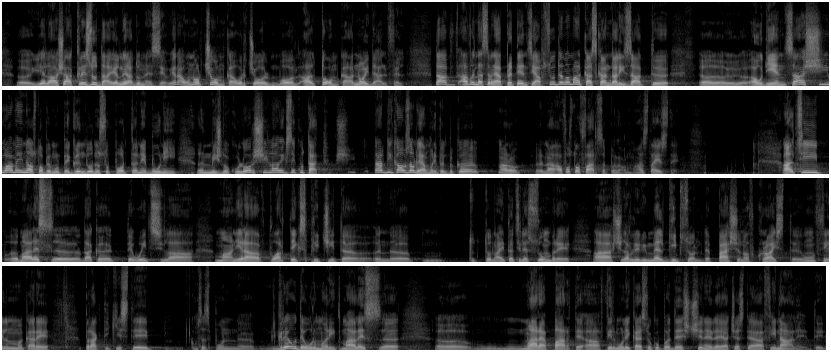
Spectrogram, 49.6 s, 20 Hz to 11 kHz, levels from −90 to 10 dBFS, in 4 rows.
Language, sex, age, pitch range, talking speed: Romanian, male, 50-69, 120-190 Hz, 150 wpm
